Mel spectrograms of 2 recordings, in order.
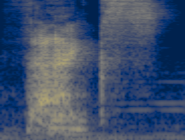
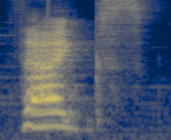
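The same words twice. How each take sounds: First: It is said at a quieter volume. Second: It is said at a louder volume.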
